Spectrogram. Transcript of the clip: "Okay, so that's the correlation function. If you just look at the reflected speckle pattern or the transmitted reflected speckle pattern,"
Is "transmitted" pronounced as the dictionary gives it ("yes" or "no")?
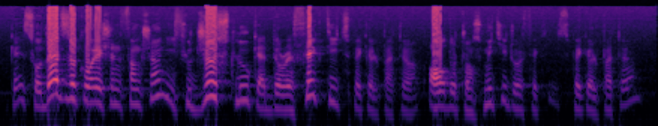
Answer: no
